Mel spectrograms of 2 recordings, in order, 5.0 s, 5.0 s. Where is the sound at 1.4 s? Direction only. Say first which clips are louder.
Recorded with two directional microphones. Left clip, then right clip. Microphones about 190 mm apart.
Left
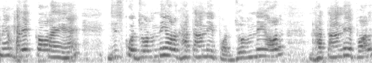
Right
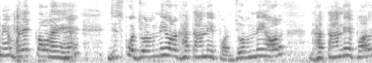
Left 2 dB; 30° left (ahead or behind).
